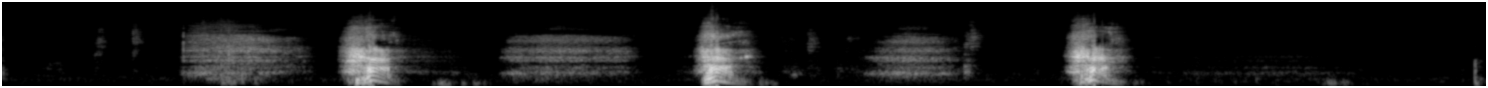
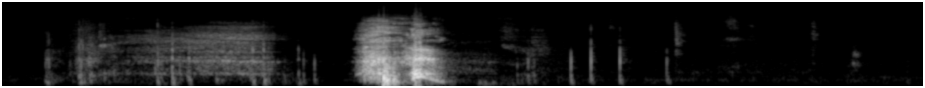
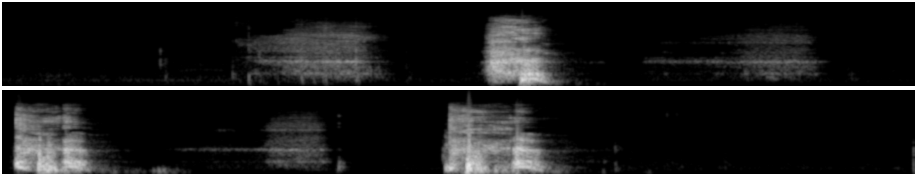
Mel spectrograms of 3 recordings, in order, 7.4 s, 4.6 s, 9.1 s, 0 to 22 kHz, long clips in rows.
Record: {"exhalation_length": "7.4 s", "exhalation_amplitude": 32768, "exhalation_signal_mean_std_ratio": 0.23, "cough_length": "4.6 s", "cough_amplitude": 32768, "cough_signal_mean_std_ratio": 0.21, "three_cough_length": "9.1 s", "three_cough_amplitude": 32768, "three_cough_signal_mean_std_ratio": 0.26, "survey_phase": "beta (2021-08-13 to 2022-03-07)", "age": "45-64", "gender": "Male", "wearing_mask": "No", "symptom_cough_any": true, "symptom_runny_or_blocked_nose": true, "symptom_onset": "6 days", "smoker_status": "Current smoker (11 or more cigarettes per day)", "respiratory_condition_asthma": false, "respiratory_condition_other": false, "recruitment_source": "Test and Trace", "submission_delay": "1 day", "covid_test_result": "Positive", "covid_test_method": "RT-qPCR", "covid_ct_value": 19.0, "covid_ct_gene": "ORF1ab gene"}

